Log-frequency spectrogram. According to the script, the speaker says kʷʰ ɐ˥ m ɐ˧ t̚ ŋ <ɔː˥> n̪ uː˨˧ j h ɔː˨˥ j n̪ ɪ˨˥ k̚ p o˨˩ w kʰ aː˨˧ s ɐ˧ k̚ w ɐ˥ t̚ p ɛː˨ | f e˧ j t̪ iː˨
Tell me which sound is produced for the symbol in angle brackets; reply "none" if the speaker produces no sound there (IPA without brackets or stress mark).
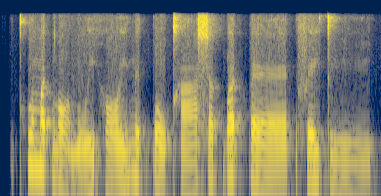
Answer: ɔː˨˩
